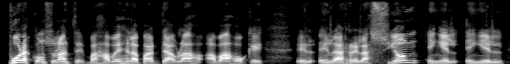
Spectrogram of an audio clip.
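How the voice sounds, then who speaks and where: Man, pastor, Bible teaching, asks listeners questions, high voice, dry sound. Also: normal speed, sharp tone, clean tone, no room sound.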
